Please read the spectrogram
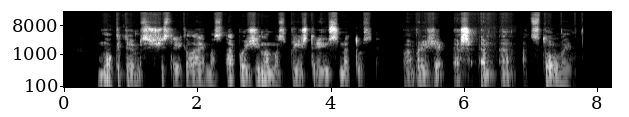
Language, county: Lithuanian, Vilnius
